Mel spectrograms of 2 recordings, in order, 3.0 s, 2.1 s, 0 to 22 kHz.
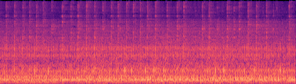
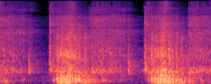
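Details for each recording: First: Husqvarna 136 chainsaw after the hardened, broken fuel hose, fuel filter and air filter were replaced and the carburettor adjusted: steady high-pitched full-throttle scream, even and clean with no hunting or sputter, then drops off; running healthy. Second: Husqvarna 136 chainsaw that will not start, pulled three times at full choke with fuel believed present: rasping pull-cord strokes with no firing or catch; cause later found to be a clogged fuel hose and fuel filter.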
